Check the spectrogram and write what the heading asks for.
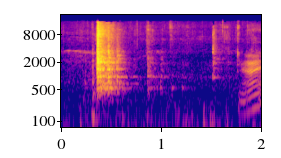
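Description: A single short, sharp clatter about a third of a second in, from something being handled. A man's voice begins just before the end.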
